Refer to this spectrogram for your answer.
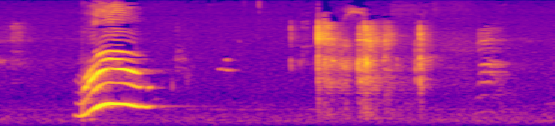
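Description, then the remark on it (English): A cat gives one loud meow with a rising, drawn-out tone, followed by a few seconds of soft clicking and rustling noises. “Your cat just said, okay.”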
